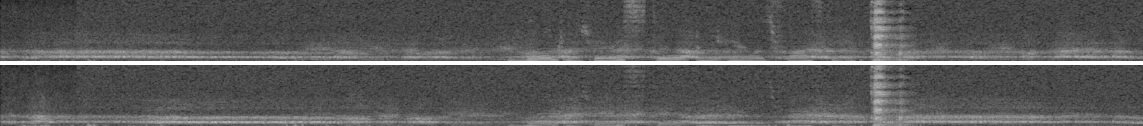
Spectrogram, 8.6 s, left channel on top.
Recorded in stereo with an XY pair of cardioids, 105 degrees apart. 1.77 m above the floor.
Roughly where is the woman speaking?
Ahead left.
